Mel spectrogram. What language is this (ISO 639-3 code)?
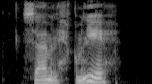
kab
